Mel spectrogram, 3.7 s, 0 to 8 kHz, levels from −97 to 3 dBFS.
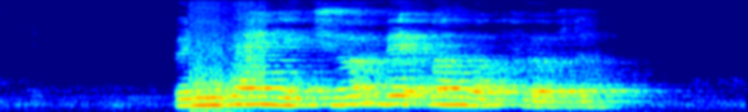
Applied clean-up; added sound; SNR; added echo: neural separator model SepFormer DNS4.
